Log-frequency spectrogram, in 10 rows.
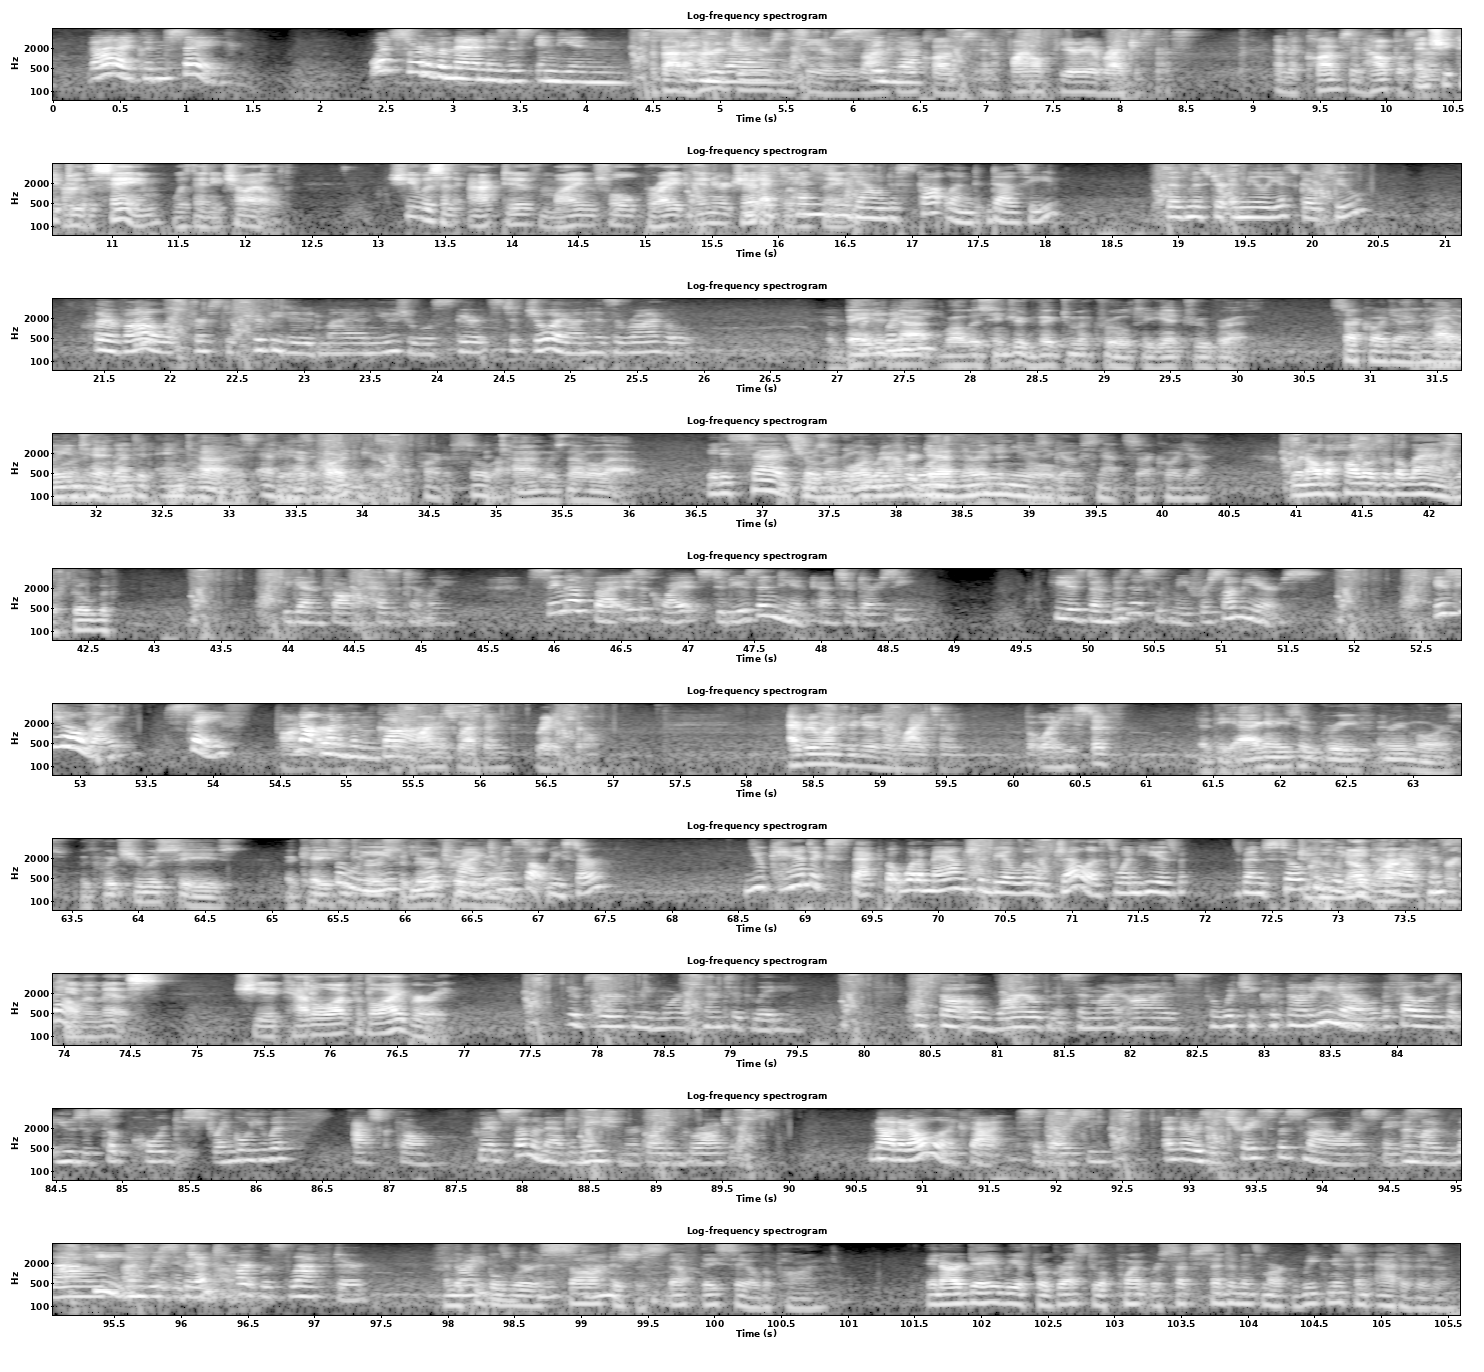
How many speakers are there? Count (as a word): seven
